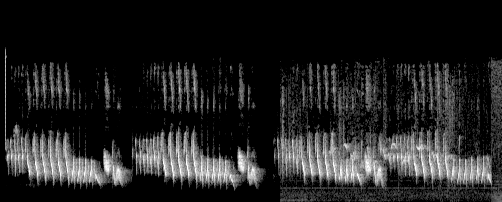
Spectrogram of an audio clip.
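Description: A songbird singing three phrases. Each phrase is a fast run of repeated notes that falls in pitch and ends in a short flourish.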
